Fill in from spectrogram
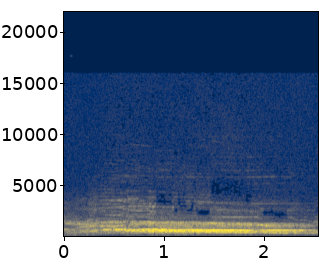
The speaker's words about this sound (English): Go ahead, let's get the howling going on real quick. One, two, three.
